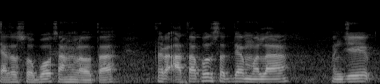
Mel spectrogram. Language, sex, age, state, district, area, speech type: Marathi, male, 18-30, Maharashtra, Yavatmal, rural, spontaneous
